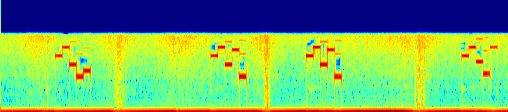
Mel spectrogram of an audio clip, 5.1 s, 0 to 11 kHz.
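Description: Five-tone selective call (ZVEI), heard as quick runs of five tones, tones of about 70 ms. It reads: 88513 88501 88501 88622
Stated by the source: ZVEI five-tone call 88731 received by SDR.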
